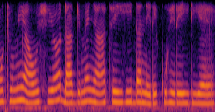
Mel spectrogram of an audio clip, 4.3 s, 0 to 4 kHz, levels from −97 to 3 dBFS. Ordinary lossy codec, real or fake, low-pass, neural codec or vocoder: Opus, 32 kbps; real; 3.6 kHz; none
